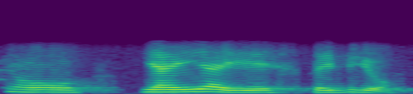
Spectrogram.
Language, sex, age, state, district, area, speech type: Manipuri, female, 30-45, Manipur, Kangpokpi, urban, conversation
